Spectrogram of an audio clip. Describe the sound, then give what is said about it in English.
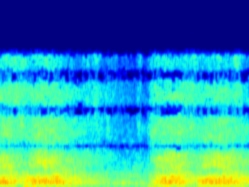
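Hundreds of protesters chant in the streets of downtown Houston, some chanting the name of George Floyd, killed by police; voices rise in two loud, sustained swells with a brief dip between them, a dense roar of many people shouting together. “Hundreds hung back in the streets of downtown Houston, some chanting the name of the latest black person to be killed by police.”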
